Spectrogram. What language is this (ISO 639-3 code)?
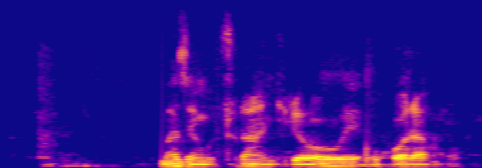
kin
